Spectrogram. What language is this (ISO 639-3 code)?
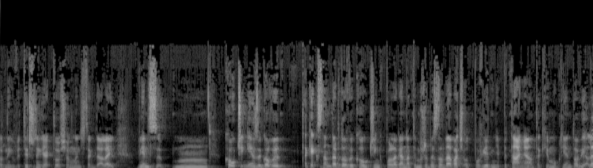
pol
